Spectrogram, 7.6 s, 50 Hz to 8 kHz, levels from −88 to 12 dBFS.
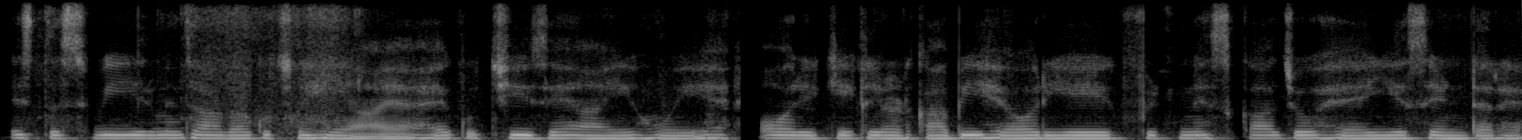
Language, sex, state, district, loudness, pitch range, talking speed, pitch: Hindi, female, Jharkhand, Sahebganj, -30 LUFS, 170-180 Hz, 220 wpm, 175 Hz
